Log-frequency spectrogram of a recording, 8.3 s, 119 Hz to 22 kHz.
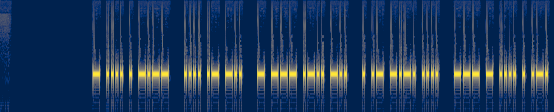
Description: Morse code, heard as a keyed tone, about 34 wpm, 700 Hz. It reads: THEY HAD TOLD EACH OTHER
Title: Sentences from Top 1600 Words 35wpm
